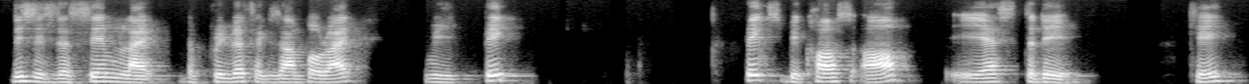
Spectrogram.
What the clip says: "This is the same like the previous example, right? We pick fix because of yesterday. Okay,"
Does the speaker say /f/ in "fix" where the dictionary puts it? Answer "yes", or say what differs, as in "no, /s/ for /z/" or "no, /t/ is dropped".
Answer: no, /p/ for /f/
